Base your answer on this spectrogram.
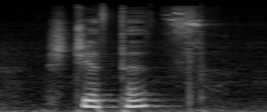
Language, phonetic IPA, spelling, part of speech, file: Czech, [ˈʃcɛtɛt͡s], štětec, noun, Cs-štětec.ogg
- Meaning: brush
